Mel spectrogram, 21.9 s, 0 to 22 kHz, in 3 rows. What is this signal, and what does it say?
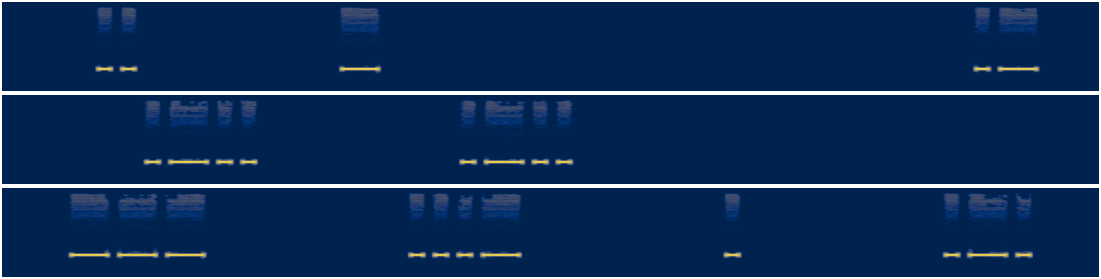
Morse code, heard as a keyed tone, about 15 wpm, spaced as for 5 wpm, 1000 Hz. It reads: IT ALL OVER
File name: qotdfiles / 5wpm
